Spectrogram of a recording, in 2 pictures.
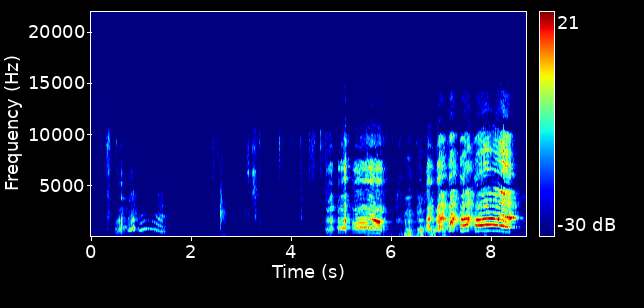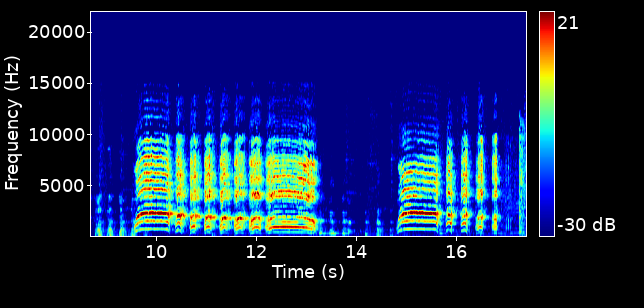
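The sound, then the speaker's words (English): A parrot cackles wildly in loud, shrill bursts of rapid, warbling laughter-like calls that rise and fall in pitch, starting after a brief squawk and a pause, with no one talking. “And now, for your listening pleasure, here's a parrot I found on YouTube, cackling wildly.”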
